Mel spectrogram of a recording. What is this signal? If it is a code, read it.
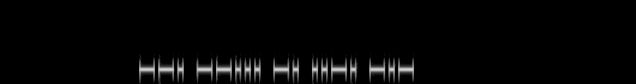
Morse code, heard as a keyed tone, about 25 wpm, 700 Hz. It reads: G7NFK
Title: DXCC-100 Call Signs - 5 Characters - Repeated 3x - 25wpm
